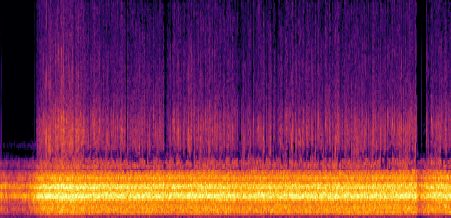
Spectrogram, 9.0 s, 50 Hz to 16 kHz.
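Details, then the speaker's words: 1962 Emerson 707 transistor radio, indoors in a farmhouse that gets few AM stations: even, steady hiss with no station breaking through; radio works, just no station received. "all right now remember we're in the uh Faraday cage here in The Farmhouse and uh we don't have any uh we don't get any AM radio stations in this in this house indoors very much anyway"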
